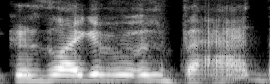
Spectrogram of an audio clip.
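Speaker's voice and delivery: ordinary talk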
